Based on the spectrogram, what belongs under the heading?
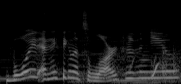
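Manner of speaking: upbeat narrator read-along; game narration read. Acted. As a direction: read it like a cheerful game intro. Reads game narration aloud.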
